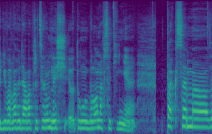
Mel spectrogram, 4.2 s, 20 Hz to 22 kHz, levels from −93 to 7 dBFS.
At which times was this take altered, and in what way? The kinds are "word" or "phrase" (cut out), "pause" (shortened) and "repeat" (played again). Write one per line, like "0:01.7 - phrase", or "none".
0:01.0 - word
